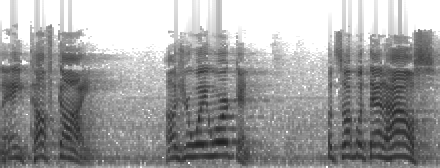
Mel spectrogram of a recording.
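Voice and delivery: high, loud mock gangster greeting; lightly voiced tough old-timer ribbing; Dennis impression. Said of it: "that's exactly what he'd say".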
